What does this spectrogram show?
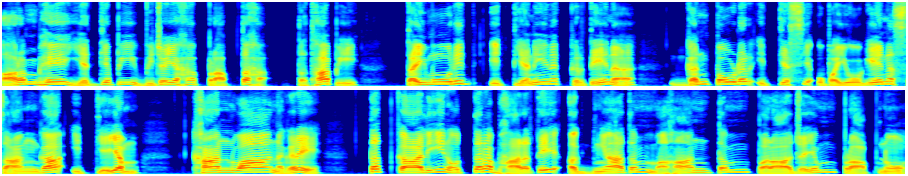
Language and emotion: Sanskrit, neutral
